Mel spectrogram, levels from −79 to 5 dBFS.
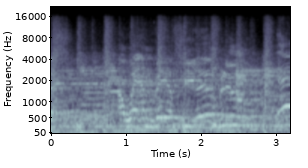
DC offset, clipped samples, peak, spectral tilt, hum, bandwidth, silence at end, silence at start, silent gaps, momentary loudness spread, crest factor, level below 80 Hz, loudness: under 0.1%; under 0.1%; -2 dBFS; -5 dB/octave; none; 16.5 kHz; 0 s; 0 s; none; 4 LU; 14 dB; -30 dBFS; -15 LUFS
